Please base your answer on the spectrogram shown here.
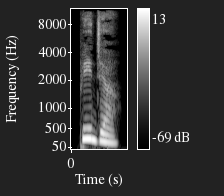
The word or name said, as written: ಪಾಜೆ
